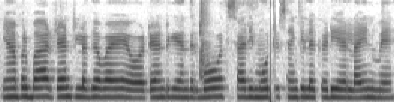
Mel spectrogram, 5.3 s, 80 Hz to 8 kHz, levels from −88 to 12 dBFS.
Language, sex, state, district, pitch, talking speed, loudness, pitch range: Hindi, female, Rajasthan, Barmer, 235 Hz, 205 wpm, -14 LUFS, 230-245 Hz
